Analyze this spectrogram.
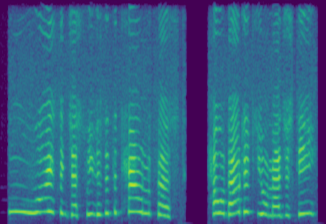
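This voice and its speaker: It is a put-on character voice, squeaky and extremely high in pitch. The pace is moderate. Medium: video game. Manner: fussy, polite.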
